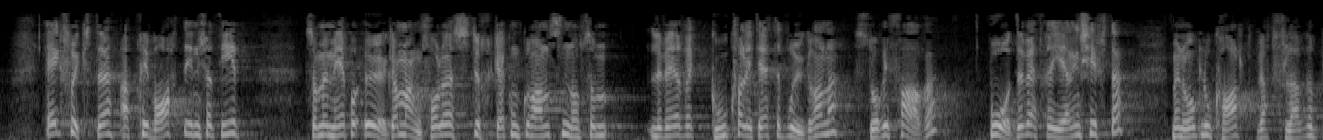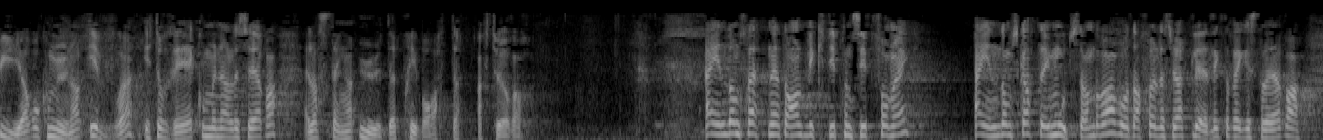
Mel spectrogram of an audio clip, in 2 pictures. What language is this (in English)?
Norwegian Bokmål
